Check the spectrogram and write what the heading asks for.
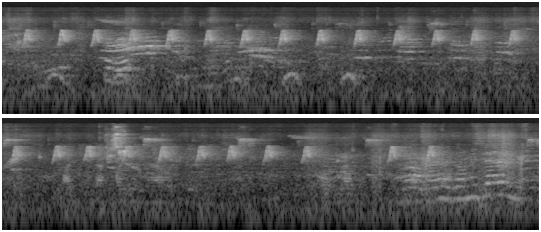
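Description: Birds calling: a short high chirp repeated steadily about three times a second, with other chirps and whistles over it.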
